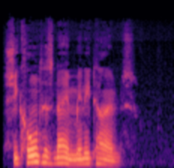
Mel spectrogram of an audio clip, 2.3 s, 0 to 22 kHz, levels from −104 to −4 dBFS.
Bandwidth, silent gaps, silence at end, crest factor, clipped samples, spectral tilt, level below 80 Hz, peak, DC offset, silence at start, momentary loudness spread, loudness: 13 kHz; none; 0.55 s; 18 dB; under 0.1%; -6.5 dB/octave; -70 dBFS; -12 dBFS; under 0.1%; 0.05 s; 7 LU; -28 LUFS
